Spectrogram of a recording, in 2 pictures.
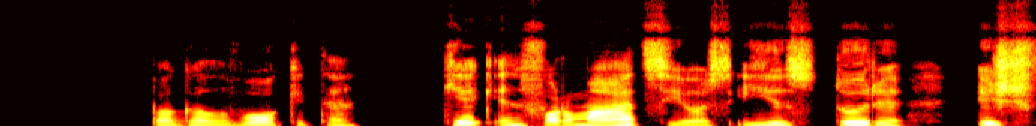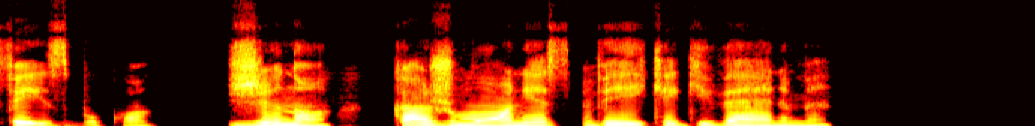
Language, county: Lithuanian, Alytus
